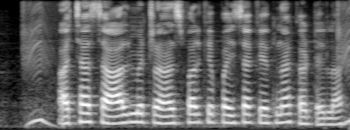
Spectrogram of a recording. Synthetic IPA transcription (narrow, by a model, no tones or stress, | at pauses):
ətːʃʰasaːlmẽʈɾãːnsfʰəɾkepɛɪsakɪt̪nakəʈeːlaː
